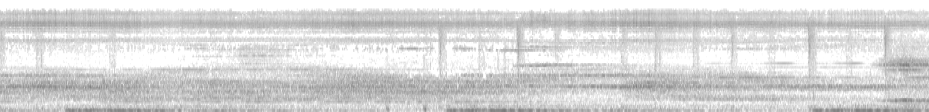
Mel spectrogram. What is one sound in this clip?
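Footsteps tread slowly across a wooden floor.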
